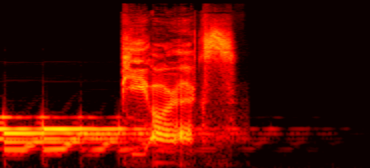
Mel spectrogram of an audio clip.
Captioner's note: ambient music; automated Voice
